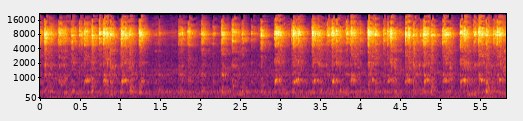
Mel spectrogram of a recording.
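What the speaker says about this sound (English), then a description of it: "And then we just keep beating it so it becomes smooth." A utensil beats chocolate souffle mixture in a pan with quick, steady rhythmic scraping and tapping strokes, close and moderately loud.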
